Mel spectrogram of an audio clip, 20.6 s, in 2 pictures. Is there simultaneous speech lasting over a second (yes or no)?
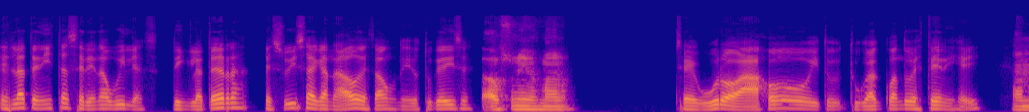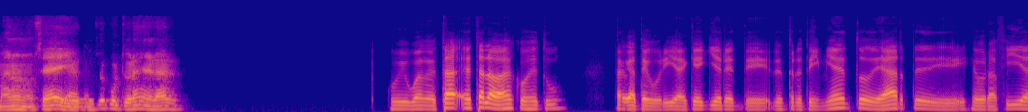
no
